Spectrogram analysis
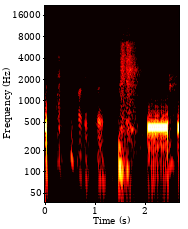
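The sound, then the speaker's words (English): Telephone ringback on a call: two steady, mid-pitched tone bursts, the second cut off at the end. Brief talk and a short noisy burst come before them. “All right, maybe it just didn't drop. Let's see if it rings.”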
